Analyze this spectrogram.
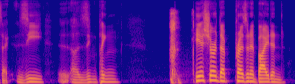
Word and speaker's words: Xi Jinping: Chinese President, how do you pronounce that? Xi Jinping.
